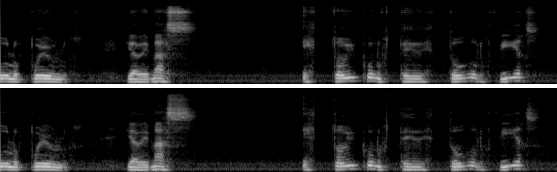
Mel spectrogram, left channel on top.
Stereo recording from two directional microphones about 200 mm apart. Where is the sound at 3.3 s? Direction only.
Centre (ahead or behind).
